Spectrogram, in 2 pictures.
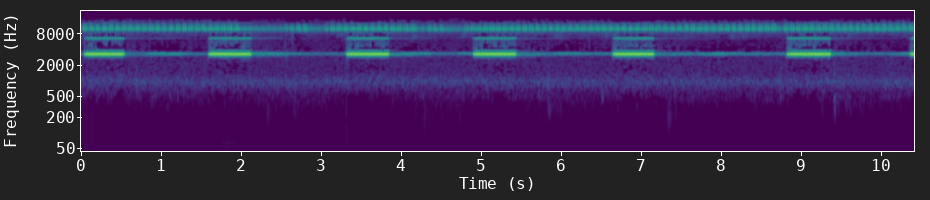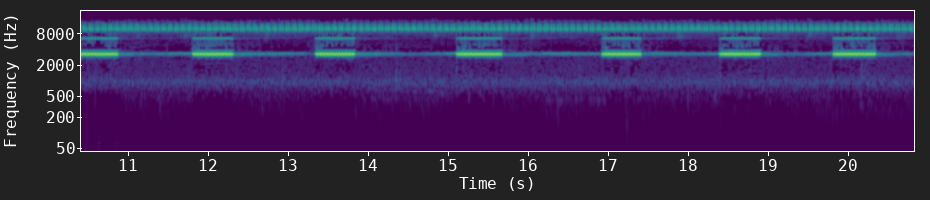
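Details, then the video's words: Crickets at night, with a long regular sequence of about thirteen short, shrill trilled bursts spaced roughly 1.6 seconds apart, backed by an unbroken, very high, shimmering insect chorus. "Night Ambient Sound ( Cricket Sounds )"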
